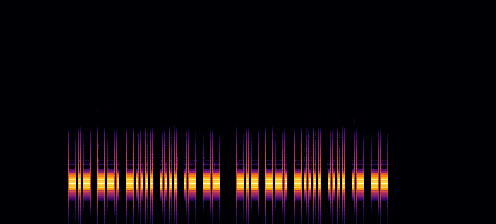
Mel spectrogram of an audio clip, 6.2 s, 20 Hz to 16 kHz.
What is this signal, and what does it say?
Morse code, heard as a keyed tone, about 40 wpm, 700 Hz. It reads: KG6HAM KG6HAM
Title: USA Call Signs Repeated 2x 40wpm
